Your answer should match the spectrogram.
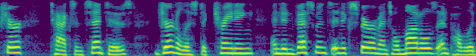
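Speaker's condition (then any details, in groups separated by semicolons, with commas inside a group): No condition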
